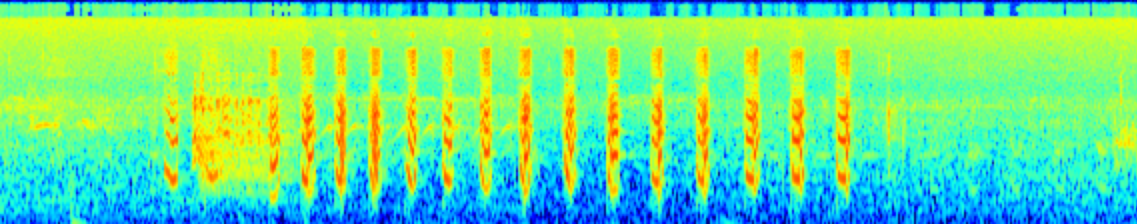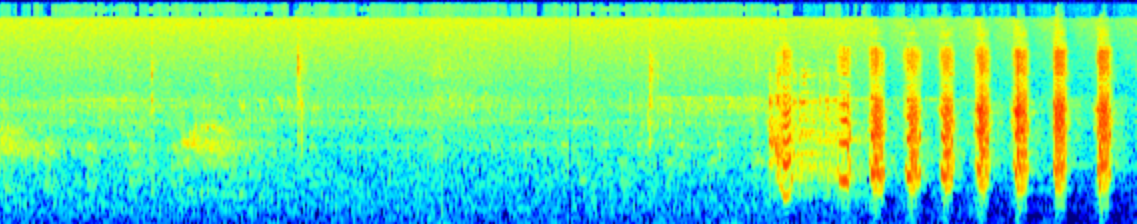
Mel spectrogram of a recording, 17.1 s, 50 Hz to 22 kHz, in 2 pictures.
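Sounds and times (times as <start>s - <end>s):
turkey yelps: 1.1s - 10.4s, 13.3s - 17.0s.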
